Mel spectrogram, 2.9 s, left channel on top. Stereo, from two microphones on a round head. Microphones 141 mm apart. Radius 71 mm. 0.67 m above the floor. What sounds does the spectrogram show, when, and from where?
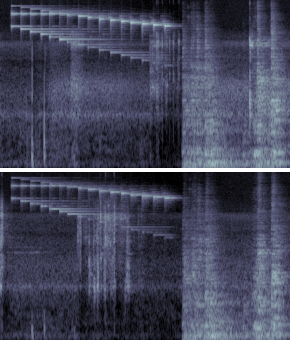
0.1 s a chime: 30° left (ahead or behind), 0.9 m
1.8 s a rattle: 45° left (ahead or behind), 5 m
